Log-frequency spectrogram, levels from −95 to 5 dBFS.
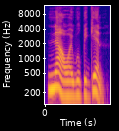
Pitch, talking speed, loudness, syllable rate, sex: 190 Hz, 180 wpm, -15 LUFS, 4.4 syllables/s, female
